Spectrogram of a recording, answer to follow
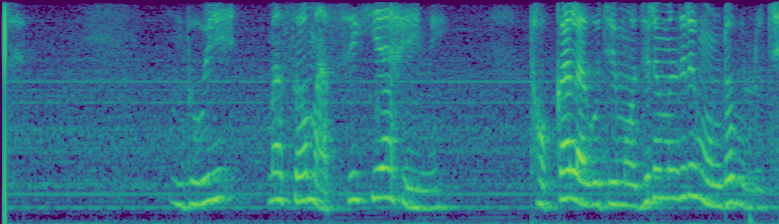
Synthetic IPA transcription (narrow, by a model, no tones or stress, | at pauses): d̪uj | masɔmasikʰijaɦejni | t̪ʰɔkalaɡut͡ʃʰimɔd͡ʒiɾimɔd͡ʒiɾimuɳɖɔbulut͡ʃʰi̥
